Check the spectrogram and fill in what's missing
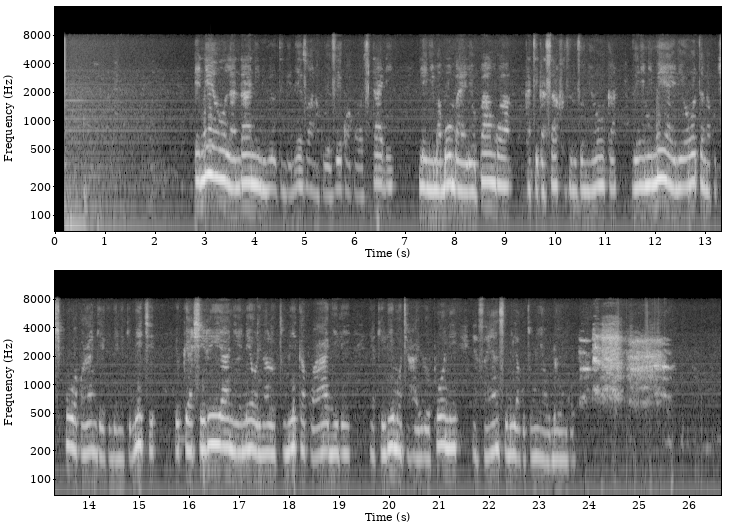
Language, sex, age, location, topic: Swahili, female, 18-24, Dar es Salaam, agriculture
